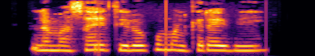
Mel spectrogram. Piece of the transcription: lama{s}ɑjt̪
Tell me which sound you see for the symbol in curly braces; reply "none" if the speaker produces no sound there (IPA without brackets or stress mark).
s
